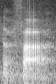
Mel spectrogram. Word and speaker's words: pho: We're gonna start with the pho. So I used to say it wrong. I used to say pho until I realized the correct pronunciation. It's Yeah, pho.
